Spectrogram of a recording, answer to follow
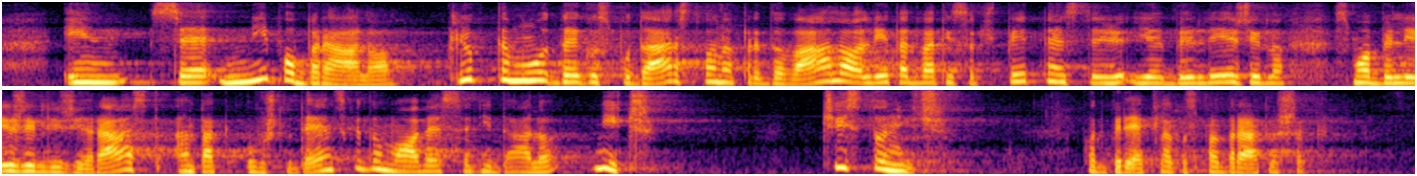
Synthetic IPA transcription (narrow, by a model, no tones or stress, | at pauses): insɛnipɔbɾaːlɔ | klʲjupt̪ɛmud̪ajɛɡɔspɔd̪aːɾst̪ʋɔnapɾɛd̪ɔʋaːlɔleːt̪ad̪ʋaːt̪isɔt͡ʃpeːt̪najst̪jɛbɛleʒilɔsmɔbɛleːʒiliʒeɾaːst̪ampakuʃt̪ud̪ɛnt̪skɛd̪ɔmɔːʋɛsɛnid̪aːlɔnit͡ʃ | t͡ʃist̪ɔnit͡ʃ | kɔd̪biɾɛːklaɡɔspaːbɾaːt̪uʃək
